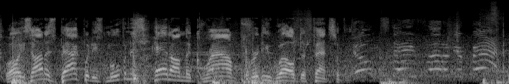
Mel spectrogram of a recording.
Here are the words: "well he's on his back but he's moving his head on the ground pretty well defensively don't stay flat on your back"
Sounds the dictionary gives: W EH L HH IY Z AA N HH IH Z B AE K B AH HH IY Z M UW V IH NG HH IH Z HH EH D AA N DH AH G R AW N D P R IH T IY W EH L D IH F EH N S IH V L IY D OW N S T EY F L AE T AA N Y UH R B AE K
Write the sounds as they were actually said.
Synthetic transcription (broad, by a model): W EH L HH IY Z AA N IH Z B AE K B AH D IY Z M UW V IH NG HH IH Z HH EH D N DH AH G R AW N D P R IH T IY W EH L D IH F EH N S IH V L IY S T EY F AE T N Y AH R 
